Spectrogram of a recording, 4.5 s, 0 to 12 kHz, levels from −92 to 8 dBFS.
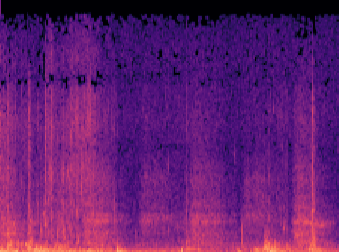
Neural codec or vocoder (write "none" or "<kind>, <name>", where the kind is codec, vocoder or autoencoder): none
